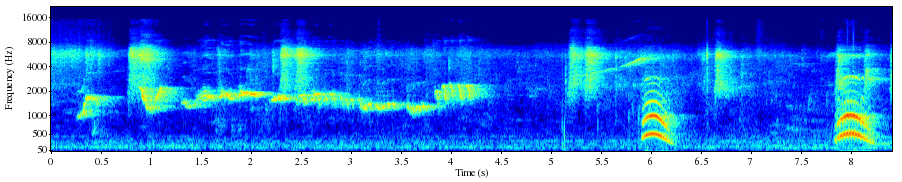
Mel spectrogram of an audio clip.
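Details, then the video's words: White-rumped shama of the Banten type singing strange sounds: a run of varied, slurred whistles, then a pause, then two loud, harsh, arched rising-falling squawks rich in overtones about two seconds apart, mixed with high chatter. "MURAI BANTEN GILA NEMBAK NEMBAK SUARA ANEH"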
